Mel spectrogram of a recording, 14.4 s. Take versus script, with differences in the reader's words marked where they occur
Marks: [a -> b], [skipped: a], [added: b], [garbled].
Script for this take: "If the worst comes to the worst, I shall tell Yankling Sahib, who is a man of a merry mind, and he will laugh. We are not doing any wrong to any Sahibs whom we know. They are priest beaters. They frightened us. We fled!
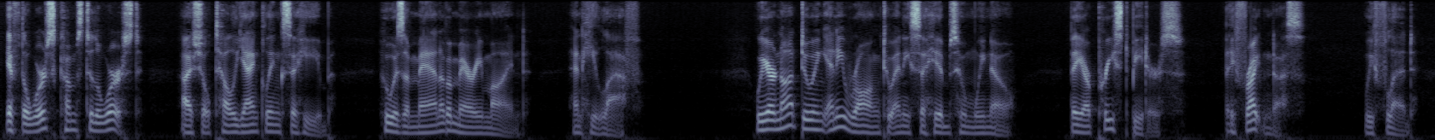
"If the worst comes to the worst, I shall tell Yankling Sahib, who is a man of a merry mind, and he [skipped: will] laugh. We are not doing any wrong to any Sahibs whom we know. They are priest beaters. They frightened us. We fled!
